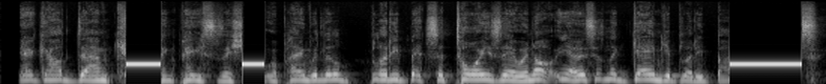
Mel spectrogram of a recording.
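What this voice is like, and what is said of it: Imitates another person's voice, weak English accent. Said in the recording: “I can't do a Gordon Ramsay voice. That's the best. I mean, it's like when an American tries to do an English accent.”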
